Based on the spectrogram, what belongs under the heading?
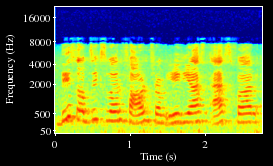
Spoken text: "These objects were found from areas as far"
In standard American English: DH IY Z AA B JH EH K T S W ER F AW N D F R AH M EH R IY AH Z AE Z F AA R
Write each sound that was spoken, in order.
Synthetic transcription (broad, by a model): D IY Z AA B JH EH K T S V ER F AW N D F R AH M EH R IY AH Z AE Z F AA R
